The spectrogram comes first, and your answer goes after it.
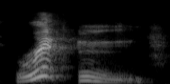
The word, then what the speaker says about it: written: We usually don't say written, right? We use that glottal stop. written, had written, has written.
